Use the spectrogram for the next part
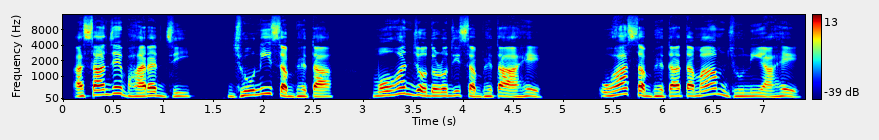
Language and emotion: Sindhi, neutral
